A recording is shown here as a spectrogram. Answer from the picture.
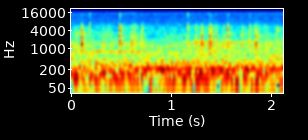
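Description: Computer keyboard typing: a quick run of quiet, irregular key clicks.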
